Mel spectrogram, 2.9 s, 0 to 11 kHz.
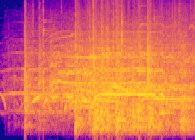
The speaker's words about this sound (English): That's the sound of the pioneer statue being pulled down with ropes from the pedestal where he stood in a central location on campus since 1919.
